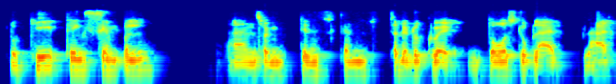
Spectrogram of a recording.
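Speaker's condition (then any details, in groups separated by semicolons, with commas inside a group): Stuttering; may block on some words; repeated sounds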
